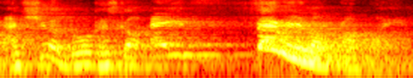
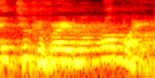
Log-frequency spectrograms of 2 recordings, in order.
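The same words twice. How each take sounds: First: "very" stretched out and swooping high; hugely lengthened, high-pitched "very"; stress on very. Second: Said in the usual way. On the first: Real, not acted. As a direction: draw out "very" for comic size. Comic exaggeration of runway length.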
